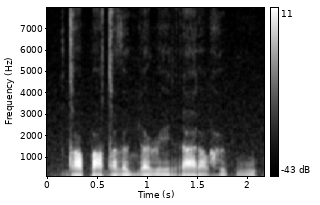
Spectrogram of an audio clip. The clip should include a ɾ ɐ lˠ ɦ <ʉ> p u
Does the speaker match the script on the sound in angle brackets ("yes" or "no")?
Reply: yes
